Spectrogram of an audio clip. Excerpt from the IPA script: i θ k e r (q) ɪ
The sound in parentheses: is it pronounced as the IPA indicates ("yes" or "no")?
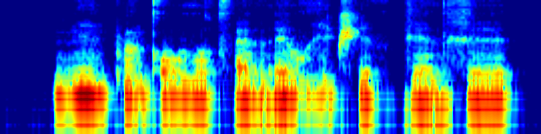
no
